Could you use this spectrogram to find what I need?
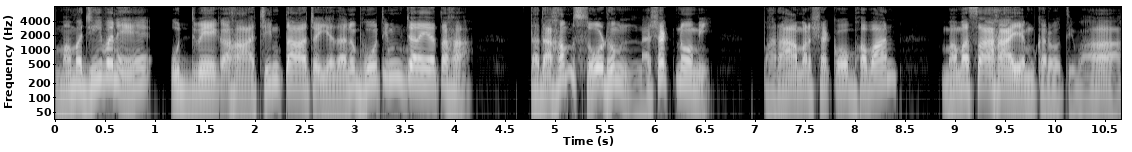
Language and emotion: Sanskrit, disgusted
